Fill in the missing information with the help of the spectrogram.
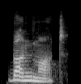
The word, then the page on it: bon mot: Indian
